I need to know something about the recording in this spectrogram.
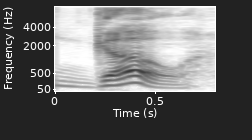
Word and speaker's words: Goh: become a Pokemon master but we also see go who is Ash's I guess friendly rival like typically you have you know your friendly rivals and your rival rivals it seems like he's got a good relationship with go and go is spelt G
